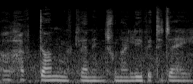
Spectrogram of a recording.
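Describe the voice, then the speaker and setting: Actress as earnest, determined Victorian wife, noisy recording. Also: female voice, lowish voice, flat delivery, fast talker, natural voice. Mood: subdued, resolute. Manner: earnest, polite, intent. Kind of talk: radio drama acting.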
